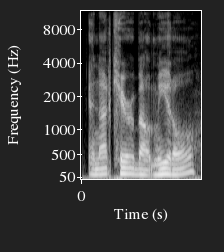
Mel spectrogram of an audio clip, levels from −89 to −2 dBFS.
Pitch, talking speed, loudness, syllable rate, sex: 110 Hz, 280 wpm, -15 LUFS, 6.1 syllables/s, male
